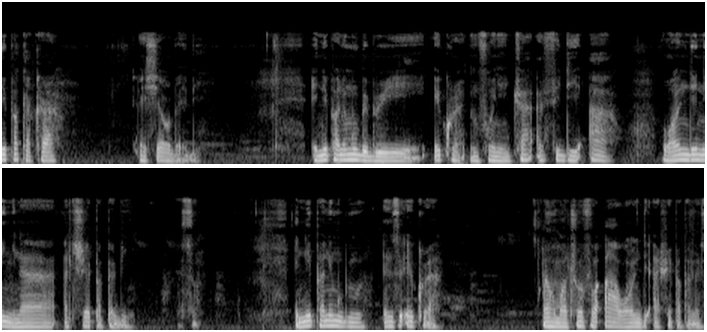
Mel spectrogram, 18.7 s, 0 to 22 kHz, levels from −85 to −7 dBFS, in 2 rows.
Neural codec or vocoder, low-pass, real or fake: none; 9.9 kHz; real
